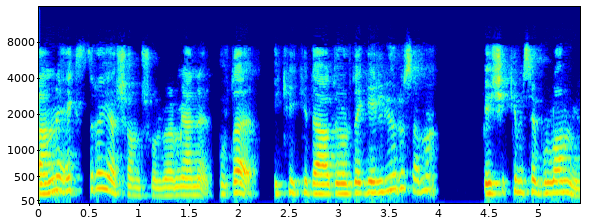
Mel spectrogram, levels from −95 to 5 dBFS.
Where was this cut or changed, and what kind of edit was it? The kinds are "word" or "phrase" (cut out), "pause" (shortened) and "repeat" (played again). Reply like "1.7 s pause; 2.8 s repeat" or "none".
1.8 s pause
